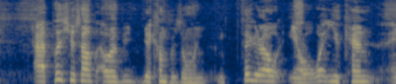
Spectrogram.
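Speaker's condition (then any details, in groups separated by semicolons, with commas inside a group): Cerebral palsy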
